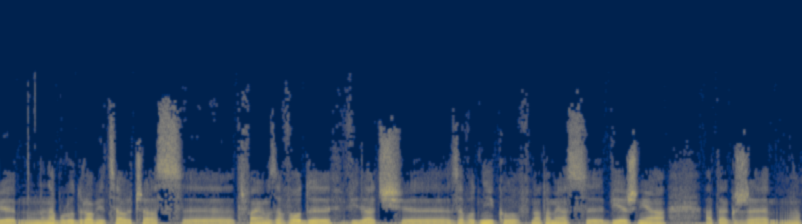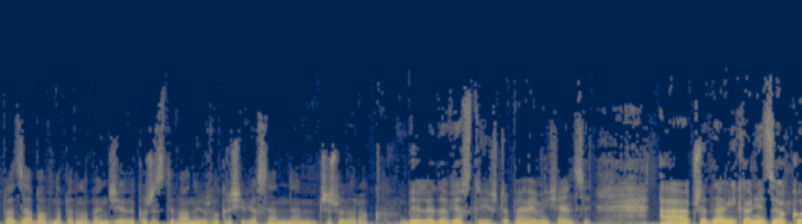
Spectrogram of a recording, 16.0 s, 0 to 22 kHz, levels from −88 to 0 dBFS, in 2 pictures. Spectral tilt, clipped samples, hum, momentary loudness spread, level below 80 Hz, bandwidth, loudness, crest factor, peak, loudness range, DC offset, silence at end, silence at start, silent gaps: -5.5 dB/octave; under 0.1%; none; 8 LU; -38 dBFS; 14.5 kHz; -25 LUFS; 16 dB; -8 dBFS; 3 LU; under 0.1%; 0 s; 0 s; none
